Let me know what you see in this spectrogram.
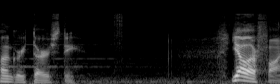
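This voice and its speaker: With music playing behind him, a man keeps to a moderate speed as he talks. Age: 20s. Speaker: gaming streamer. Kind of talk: live gameplay commentary. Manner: loud; energetic.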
